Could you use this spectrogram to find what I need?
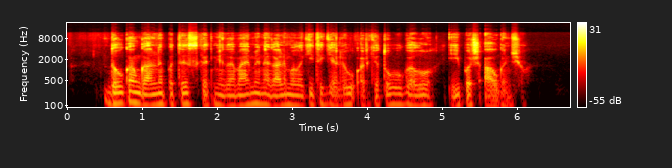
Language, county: Lithuanian, Alytus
